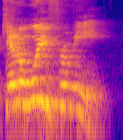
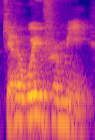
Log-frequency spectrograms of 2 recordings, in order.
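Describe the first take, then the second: First: Much higher, much louder yell; acted shout. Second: Said in the usual way. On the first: Guts yells at the slithering demon, loud and high. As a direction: scream it at the creature in alarm. Prisoner repelling creature, escalates.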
